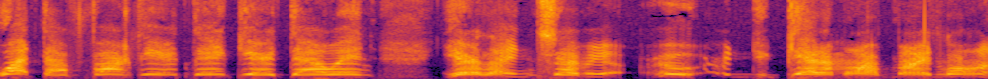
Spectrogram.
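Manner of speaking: put-on high-pitched, shrill screamed outburst. Recounting how a woman screamed at the speaker from her window, retelling a scream. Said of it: "She screamed at me out the window".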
